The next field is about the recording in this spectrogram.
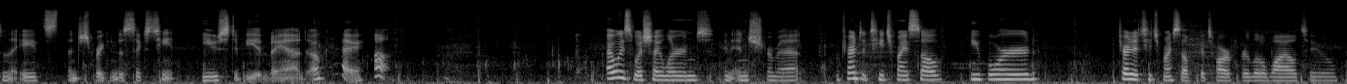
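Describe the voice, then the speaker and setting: A woman's voice: medium pitch, fairly bright tone, slight background noise. A woman giving casual live game commentary and chatting with viewers, informal and prone to repeating her words and phrases. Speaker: game streamer.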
